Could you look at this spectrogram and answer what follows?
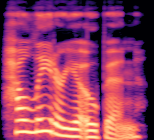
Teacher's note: are you, often shortens to are ya or a simple ya sound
